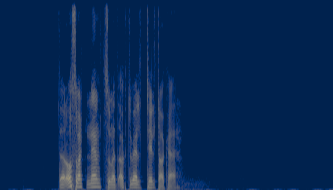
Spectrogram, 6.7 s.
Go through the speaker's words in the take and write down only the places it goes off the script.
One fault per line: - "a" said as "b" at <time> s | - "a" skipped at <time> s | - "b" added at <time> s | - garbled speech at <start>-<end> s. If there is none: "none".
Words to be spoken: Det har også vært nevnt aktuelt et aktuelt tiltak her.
- "aktuelt" said as "som" at 2.1 s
